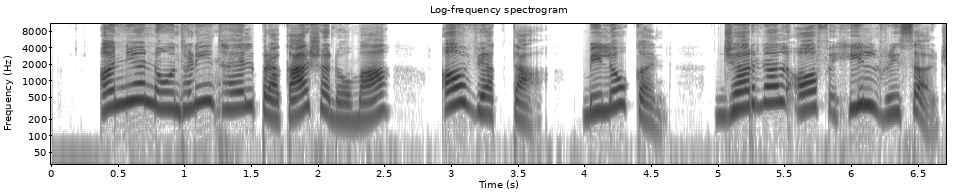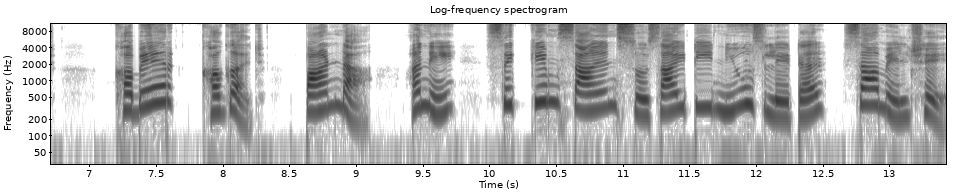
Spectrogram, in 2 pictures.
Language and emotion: Gujarati, neutral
